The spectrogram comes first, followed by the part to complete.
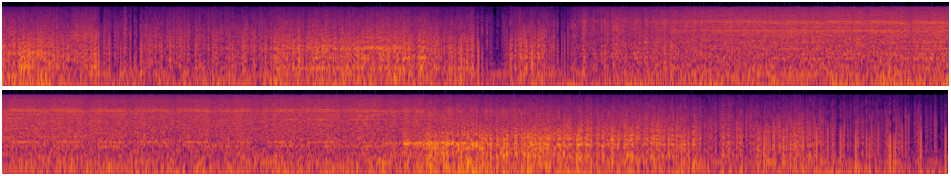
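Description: Experimental electronic noise music: a dense hiss-like wash with faint held tones. It drops out briefly about three seconds in, then swells brighter, with high held tones over the noise.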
